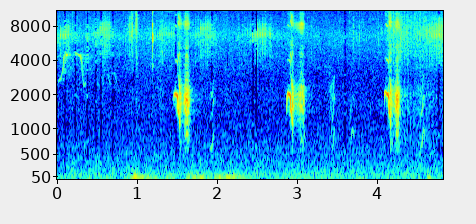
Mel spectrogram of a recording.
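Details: Three harsh, clipped calls, each a quick doubled note, come from a Grey-crowned babbler at a property pond, spaced about one and a half seconds apart in a quiet setting.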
